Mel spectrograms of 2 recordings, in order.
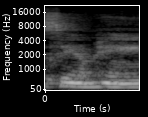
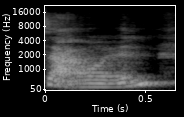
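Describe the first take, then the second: First: It is said the way it is spelled. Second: It is said differently from its spelling. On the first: The speaker calls it wrong. "I said it wrong in the last episode" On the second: The speaker calls it right. "it's Celtic, so nothing looks like what it's how it sounds"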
